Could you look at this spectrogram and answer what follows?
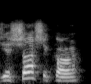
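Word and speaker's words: יצחק: name will be Isaac Isaac is is is pronounced yashar and the Hebrew Isaac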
